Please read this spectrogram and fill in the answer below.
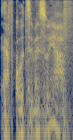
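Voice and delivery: teasing, joking, very hushed whisper. Discussing a podcast feud, the speaker makes a joking aside: whispering. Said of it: "בלחישה אני אומר את זה".

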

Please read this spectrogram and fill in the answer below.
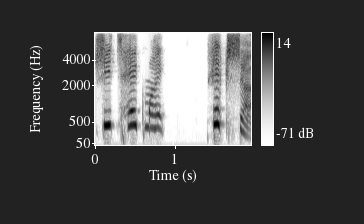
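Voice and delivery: high-pitched, yelled outburst. Retelling how a salon owner yelled at a police officer: imitating a man yelling. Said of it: "this guy starts yelling at the cop".

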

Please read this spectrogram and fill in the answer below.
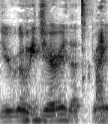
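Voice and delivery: ordinary talk

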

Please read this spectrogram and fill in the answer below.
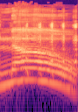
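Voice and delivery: very high, loud, anguished shout.

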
